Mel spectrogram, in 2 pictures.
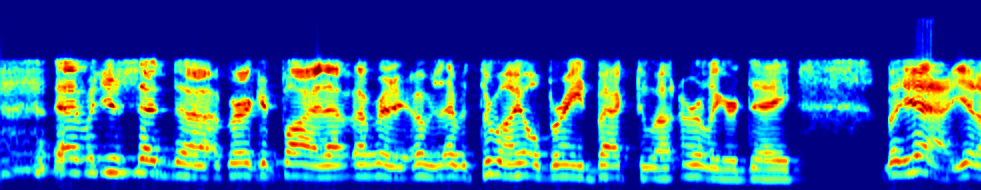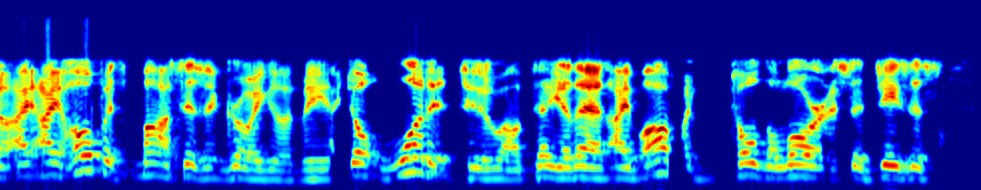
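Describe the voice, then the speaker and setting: In an ordinary speaking voice, a man with a fairly high pitch talks at a fairly quick pace. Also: ordinary pitch variation. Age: 60s. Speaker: university chief financial officer. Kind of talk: interview.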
